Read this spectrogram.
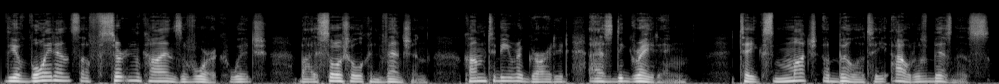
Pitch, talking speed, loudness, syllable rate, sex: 130 Hz, 140 wpm, -19 LUFS, 4.8 syllables/s, male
